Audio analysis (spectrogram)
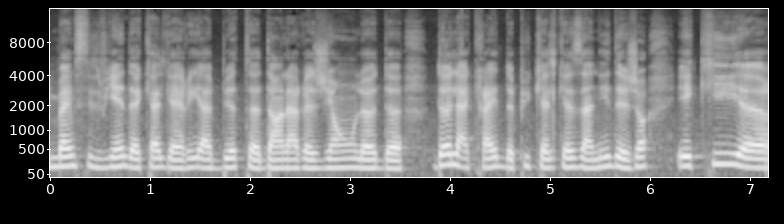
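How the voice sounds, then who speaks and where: A correspondent chats on the radio, halting often and restarting sentences. The pitch sits right in the middle range. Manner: hesitant, many fillers and restarts. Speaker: regional correspondent. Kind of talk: radio chat.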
